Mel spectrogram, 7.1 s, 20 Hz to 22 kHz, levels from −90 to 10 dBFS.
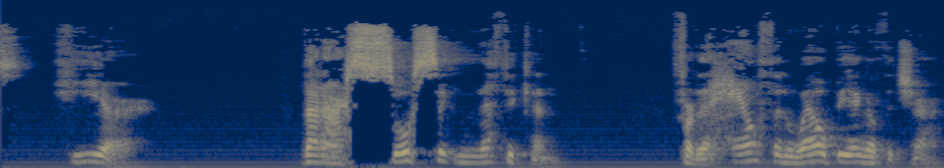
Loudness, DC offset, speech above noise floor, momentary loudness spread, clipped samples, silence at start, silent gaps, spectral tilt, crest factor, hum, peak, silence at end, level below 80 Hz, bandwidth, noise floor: -24 LUFS; under 0.1%; 35 dB; 21 LU; under 0.1%; 0 s; none; -1 dB/octave; 22 dB; 50 Hz at -55 dBFS; -6 dBFS; 0.05 s; -60 dBFS; 16.5 kHz; -61 dBFS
